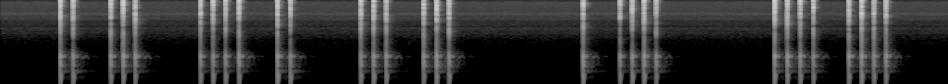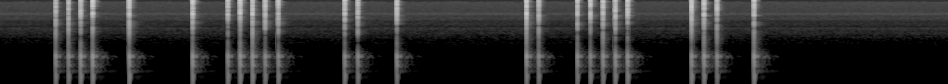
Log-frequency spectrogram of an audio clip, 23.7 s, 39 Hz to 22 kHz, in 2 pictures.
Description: Tap code, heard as knocks on a wall, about 6 knocks a second. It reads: HRN D T QEF JL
